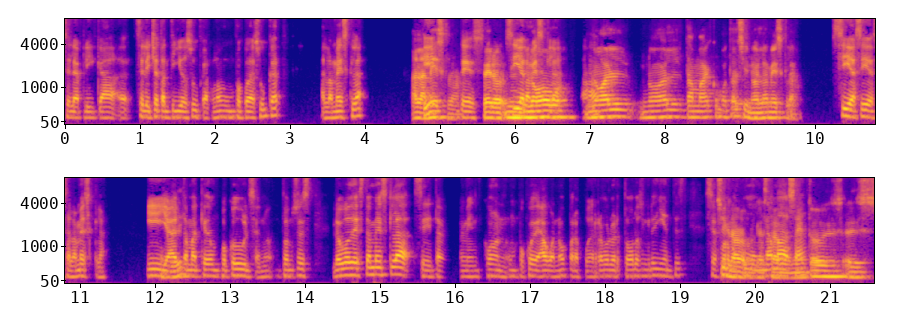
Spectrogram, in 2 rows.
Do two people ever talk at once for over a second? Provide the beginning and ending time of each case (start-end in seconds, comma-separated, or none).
4.8-7.2, 19.5-20.8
